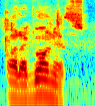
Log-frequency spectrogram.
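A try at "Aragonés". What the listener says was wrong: Yeah, I think you're adding a tilde on the. on the end.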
